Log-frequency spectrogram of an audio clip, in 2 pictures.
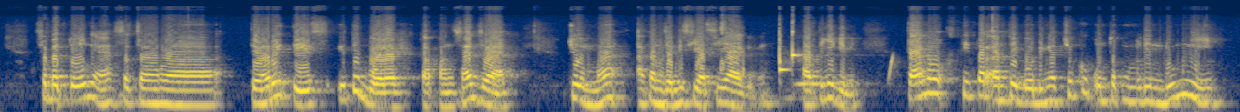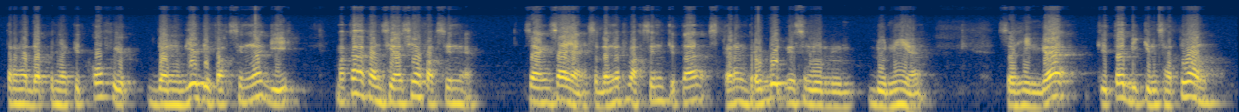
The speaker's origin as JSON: {"language": "Indonesian", "country": "Indonesia", "said": "saya orang Indonesia dan saya sendiri orang Unpad"}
